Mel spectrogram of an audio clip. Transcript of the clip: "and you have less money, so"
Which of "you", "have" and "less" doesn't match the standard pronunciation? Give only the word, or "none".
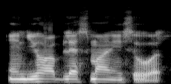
have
